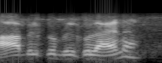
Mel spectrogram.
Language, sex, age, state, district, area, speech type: Sindhi, male, 30-45, Maharashtra, Thane, urban, conversation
